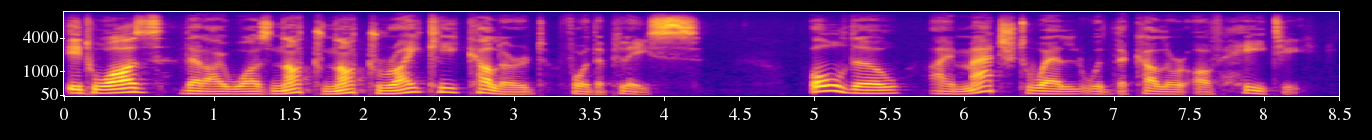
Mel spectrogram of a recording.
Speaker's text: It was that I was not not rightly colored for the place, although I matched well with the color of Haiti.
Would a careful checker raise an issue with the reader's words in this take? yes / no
no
